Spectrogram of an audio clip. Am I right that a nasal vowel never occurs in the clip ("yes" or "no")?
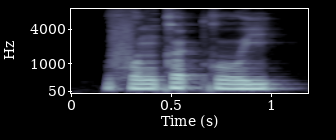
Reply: yes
